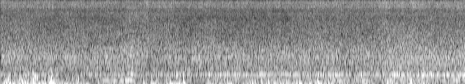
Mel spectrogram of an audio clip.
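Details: Low, continuous hum of bees at a feeder, a dense droning buzz with faint wavering tones around the middle range, unbroken for the whole stretch with no other clear sounds.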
